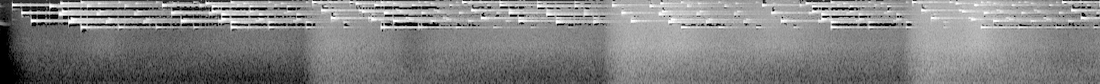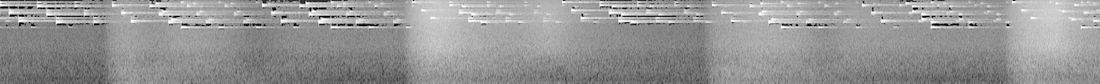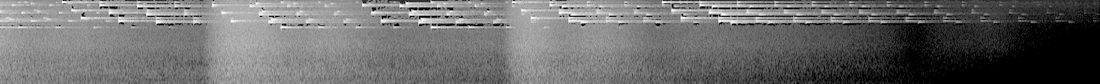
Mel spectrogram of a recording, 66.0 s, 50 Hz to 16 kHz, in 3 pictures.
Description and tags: Wind Chimes and Waves
this is 1 sound generated using Sylenth Vst. osc 1 is doing the sea / wave sounds and osc 2 is doing the wind chimes.
was pretty hard to make the chimes sound random but think it sounds pretty good.
this is used in a track called the wind in my hair. still waiting for the vocals :)
beach, chimes, coast, ocean, sand, sea, seaside, shore, water, waves, wind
